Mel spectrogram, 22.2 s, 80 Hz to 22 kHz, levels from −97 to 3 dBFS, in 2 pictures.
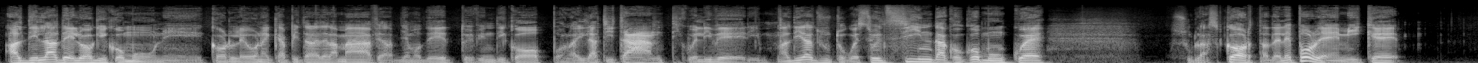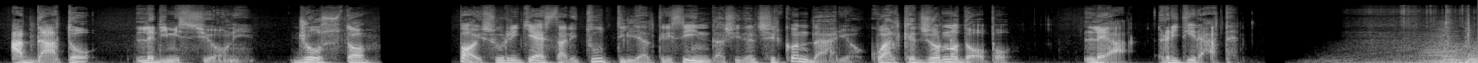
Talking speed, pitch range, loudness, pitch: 140 wpm, 95-125 Hz, -21 LUFS, 105 Hz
